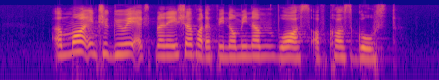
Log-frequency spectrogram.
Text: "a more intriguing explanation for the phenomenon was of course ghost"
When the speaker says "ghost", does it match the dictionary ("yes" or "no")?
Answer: yes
